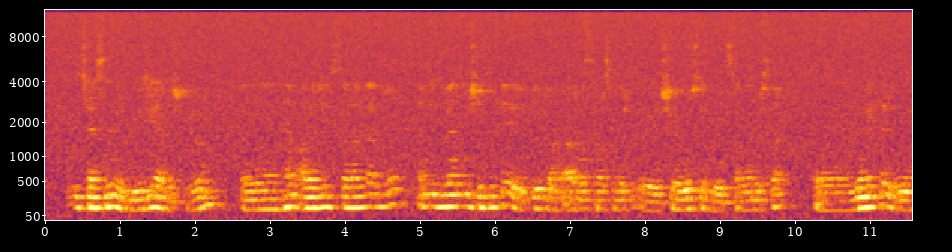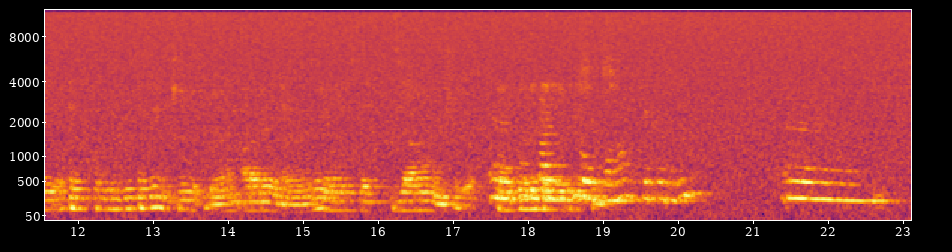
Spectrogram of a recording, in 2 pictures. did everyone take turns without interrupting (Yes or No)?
No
